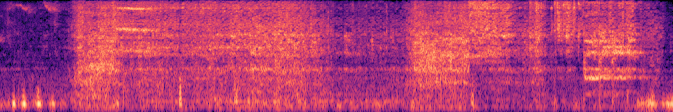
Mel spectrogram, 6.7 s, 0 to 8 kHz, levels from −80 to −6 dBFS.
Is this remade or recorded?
remade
